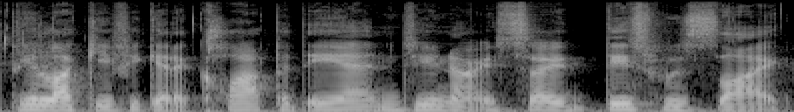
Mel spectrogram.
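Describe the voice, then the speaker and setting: An Australian woman in her thirties with a smooth, resonant, slightly low voice chats as a podcast guest. She pokes fun at herself and talks easily, close to a studio mic. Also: lively intonation, quick pace. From Sydney, Australia. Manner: self-deprecating, laughs at own jokes. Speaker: comedian guest. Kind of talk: casual interview chat. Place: dark studio set, seated in armchair. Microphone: studio condenser mic on stand.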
